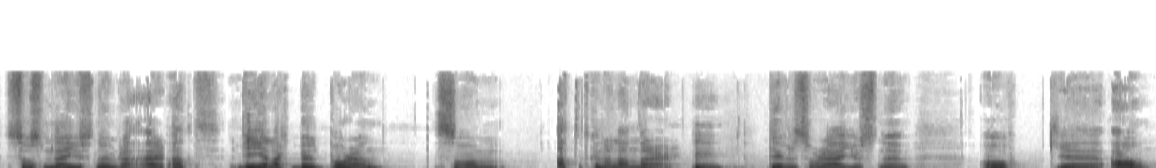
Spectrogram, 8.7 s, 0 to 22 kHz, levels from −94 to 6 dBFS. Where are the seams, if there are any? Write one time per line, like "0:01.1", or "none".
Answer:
0:01.2
0:01.7
0:03.2
0:04.4
0:05.8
